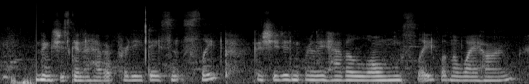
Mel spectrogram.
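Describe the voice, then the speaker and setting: Speaking at a fairly quick pace, a woman holds a medium pitch with monotone, flat intonation. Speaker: family vlogger. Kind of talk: casual vlog chat. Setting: outdoors; at home. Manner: whispering.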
